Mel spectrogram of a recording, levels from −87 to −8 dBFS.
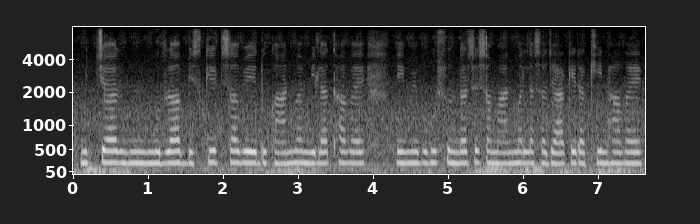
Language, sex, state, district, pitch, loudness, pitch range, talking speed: Chhattisgarhi, female, Chhattisgarh, Raigarh, 230 Hz, -27 LUFS, 225-235 Hz, 165 wpm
